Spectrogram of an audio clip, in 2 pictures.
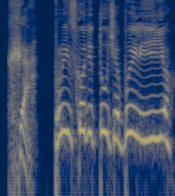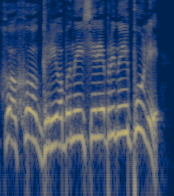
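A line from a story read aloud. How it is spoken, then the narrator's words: Overexcited yell, cat. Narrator (Russian): Подавшись вперед от избытка чувств, завопил кот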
